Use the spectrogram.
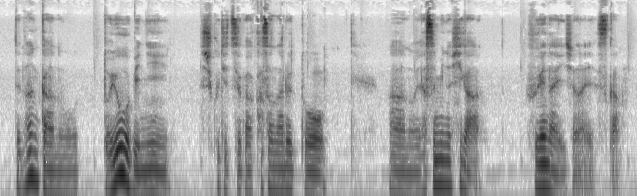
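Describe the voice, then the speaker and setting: A man with a very deep, low pitch and a dark, mellow, relaxed tone speaks fairly slowly, somewhat breathy, with long, frequent pauses. His pitch swings very widely and his loudness swings a lot. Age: 30s. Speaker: podcast host. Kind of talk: casual solo podcast talk. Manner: relaxed, many fillers.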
